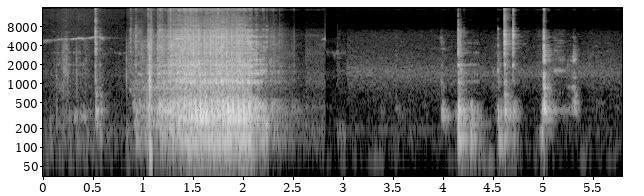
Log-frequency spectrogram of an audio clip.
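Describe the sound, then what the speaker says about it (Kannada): A sewing machine runs a single close burst of about a second stitching the side seam of a uniform dress, with sharp clicks and taps of fabric handling before and after. "ಇವಾಗ ಇನ್ನೊಂದು ಸೈಡ್ ಸ್ಟಿಚ್ ಹಾಕ್ತಾಯಿದ್ದೀನಿ"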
